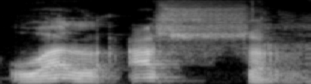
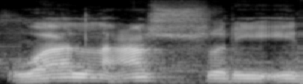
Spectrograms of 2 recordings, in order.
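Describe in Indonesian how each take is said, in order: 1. Berakhir pada 'asr' tanpa vokal akhir. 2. Vokal akhir diucapkan dan disambung ke kata berikutnya. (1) "Ketika dia ingin membaca wakof" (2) "Atau jika dia ingin wasol"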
